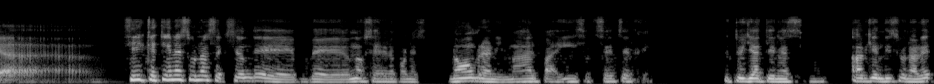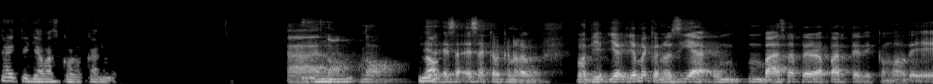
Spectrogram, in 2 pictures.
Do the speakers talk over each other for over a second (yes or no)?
no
